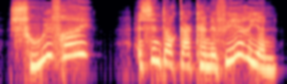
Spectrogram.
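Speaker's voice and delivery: put-on very high girl's voice, puzzled; incredulous. Ida doubting the friend's news of free weeks, incredulous. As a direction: question it in high-pitched disbelief.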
